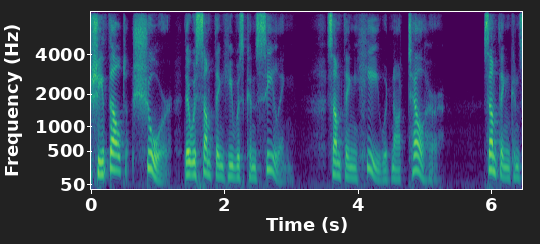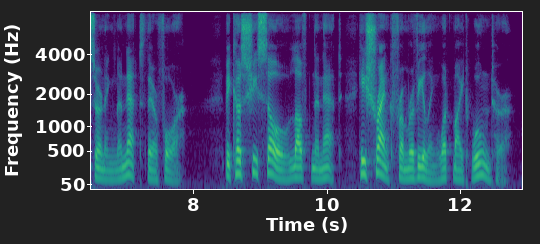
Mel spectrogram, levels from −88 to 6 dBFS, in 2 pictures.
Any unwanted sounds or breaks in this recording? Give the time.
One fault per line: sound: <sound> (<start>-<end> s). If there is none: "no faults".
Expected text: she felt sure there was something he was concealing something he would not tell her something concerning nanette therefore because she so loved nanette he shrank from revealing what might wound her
no faults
